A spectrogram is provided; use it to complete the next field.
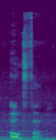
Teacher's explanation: penekanannya di suku pertama ya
